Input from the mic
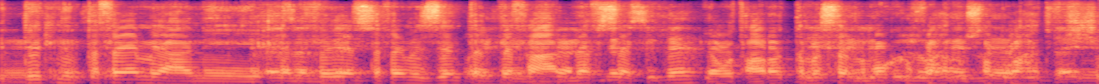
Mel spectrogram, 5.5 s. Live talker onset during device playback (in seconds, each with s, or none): none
